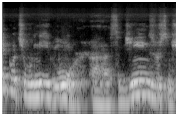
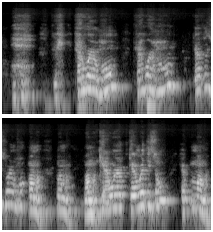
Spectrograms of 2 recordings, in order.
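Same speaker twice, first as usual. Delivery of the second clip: put-on eager little kid voice, high, excited, pleading; 8 semitones higher than usual. Retelling begging a parent as a child: imitating excited childish begging. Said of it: "I was so excited".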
